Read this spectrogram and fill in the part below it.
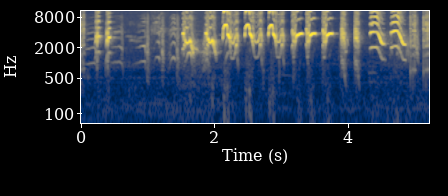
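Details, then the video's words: Nias hill myna and javan myna singing against each other: clear looping and falling whistles alternating with harsh clipped calls, delivered fast and loud. "Adu keras gemboran jalak nias vs jalak kebo"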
